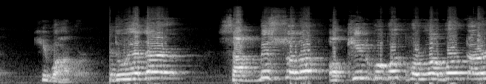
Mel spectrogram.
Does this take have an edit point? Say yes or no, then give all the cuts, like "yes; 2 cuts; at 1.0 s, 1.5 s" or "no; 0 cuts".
yes; 1 cut; at 1.1 s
